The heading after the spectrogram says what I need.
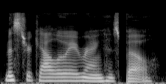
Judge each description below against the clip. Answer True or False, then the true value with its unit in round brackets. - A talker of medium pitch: True (160 Hz)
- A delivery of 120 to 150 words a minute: False (180 wpm)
